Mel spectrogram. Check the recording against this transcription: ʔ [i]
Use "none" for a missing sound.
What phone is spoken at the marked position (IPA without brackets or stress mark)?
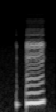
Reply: i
